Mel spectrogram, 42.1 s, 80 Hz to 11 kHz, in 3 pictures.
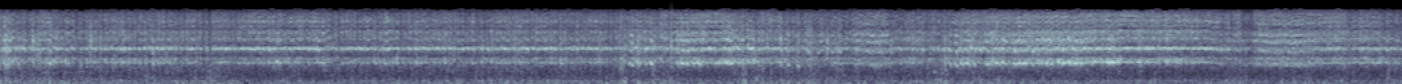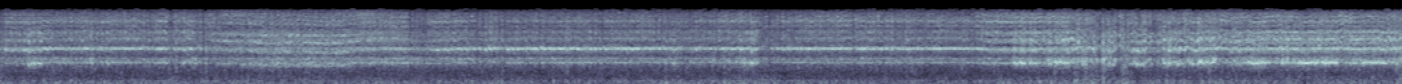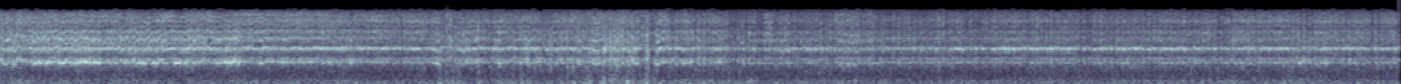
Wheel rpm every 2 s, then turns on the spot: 240, 230, 230, 230, 220, 220, 220, 230, 220, 230, 230, 230, 220, 210, 210, 220, 230, 230, 230, 230, 230.
none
